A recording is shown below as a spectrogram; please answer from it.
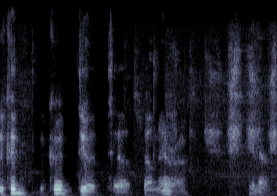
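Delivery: hushed, low, very quiet, subdued voice. A player speaking in character at the game table suggests a plan, in a subdued voice. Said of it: "in a more subdued voice".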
